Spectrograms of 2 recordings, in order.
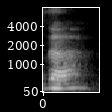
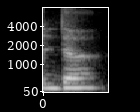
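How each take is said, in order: First: The word begins with a soft th sound. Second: The word begins with a hard d sound. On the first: The speaker calls it right. "instead of the" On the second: The speaker calls it wrong. "I do the duh instead of"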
